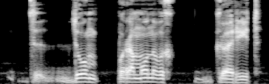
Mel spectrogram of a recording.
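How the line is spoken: Stammering old man's mutter. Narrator (Russian): заикаясь, пробормотал старик

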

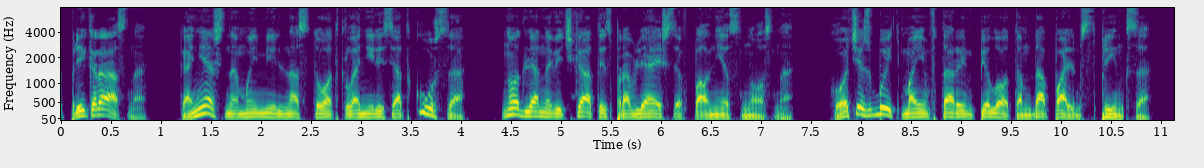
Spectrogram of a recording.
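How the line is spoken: Laughing. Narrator (Russian): Кумс рассмеялся

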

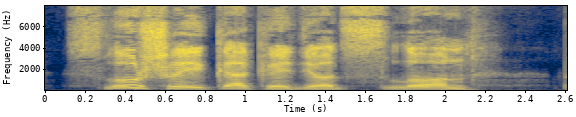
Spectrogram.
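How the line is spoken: Suggesting, then laughing. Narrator (Russian): предложил Клай и рассмеялся

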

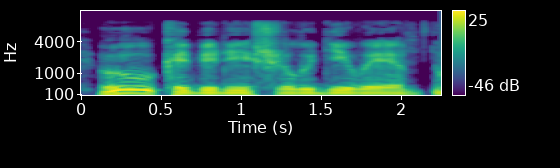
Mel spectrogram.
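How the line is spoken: Reproachful grumble. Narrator (Russian): укоризненно ворчал Седых

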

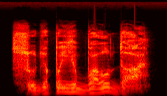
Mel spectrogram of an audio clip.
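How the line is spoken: Growling man. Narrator (Russian): прорычал бородатый

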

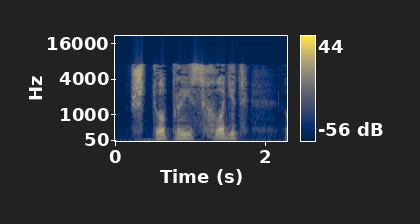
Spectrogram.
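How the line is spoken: Breathed out. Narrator (Russian): выдохнула

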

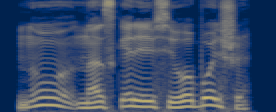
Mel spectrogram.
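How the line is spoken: Uncertain. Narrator (Russian): также неуверенно сказал Хоттабыч

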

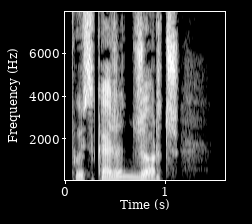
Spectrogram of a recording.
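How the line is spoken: Grumbling. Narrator (Russian): проворчал Джеймс

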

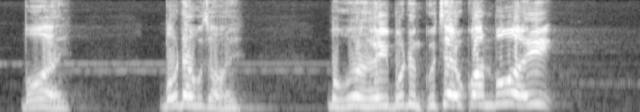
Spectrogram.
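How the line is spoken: Shout. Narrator (Vietnamese): Anh hét lên

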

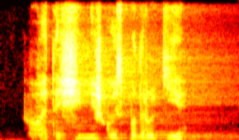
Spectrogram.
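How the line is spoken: Bearded man whispering. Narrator (Russian): прошептал бородач

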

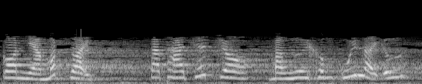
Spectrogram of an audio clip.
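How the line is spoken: Shouted. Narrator (Vietnamese): Mai Huyền Sương quát

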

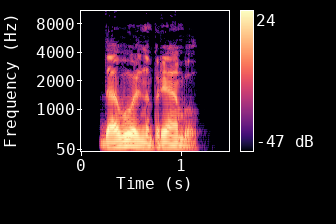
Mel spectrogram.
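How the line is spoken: Dry. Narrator (Russian): сухо предложил ведьмак

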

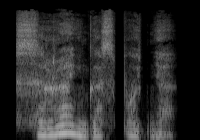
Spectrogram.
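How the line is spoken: Whisper. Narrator (Russian): прошептала я

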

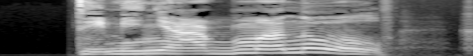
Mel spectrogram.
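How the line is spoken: Old man wheezing. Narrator (Russian): хрипел старик

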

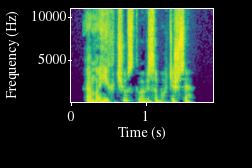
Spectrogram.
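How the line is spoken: Whisper. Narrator (Russian): прошептала

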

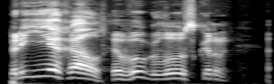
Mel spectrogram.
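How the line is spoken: Joyful. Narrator (Russian): радостно сказала Джанка

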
